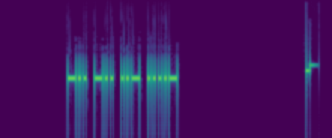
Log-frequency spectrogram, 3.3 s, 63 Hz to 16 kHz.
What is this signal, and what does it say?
Morse code, heard as a keyed tone, about 44 wpm, 700 Hz. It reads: DDU4
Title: All Cut Numbers - 4-Digit 45wpm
